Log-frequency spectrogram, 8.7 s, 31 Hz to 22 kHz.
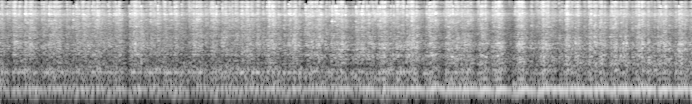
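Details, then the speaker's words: Freshly rebuilt 383 small-block V8 for a C10, running on an engine stand: deep even idle building slightly as revved, firing steady with no knocks or misses; healthy fresh engine, normal running. "I can't run on an engine stand. That's going to collapse. But that sounds pretty sweet."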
